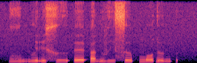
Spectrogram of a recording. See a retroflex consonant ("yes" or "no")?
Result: no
